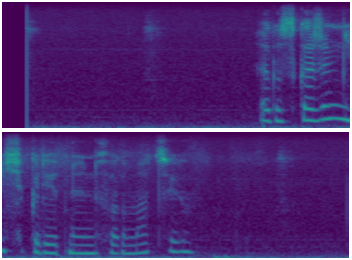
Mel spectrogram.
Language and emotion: Russian, sad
